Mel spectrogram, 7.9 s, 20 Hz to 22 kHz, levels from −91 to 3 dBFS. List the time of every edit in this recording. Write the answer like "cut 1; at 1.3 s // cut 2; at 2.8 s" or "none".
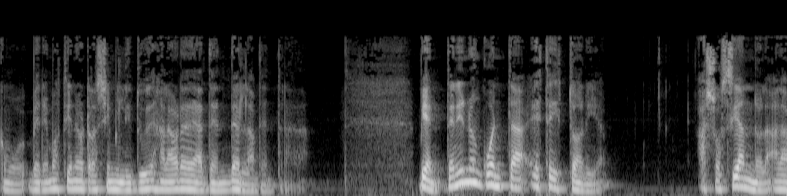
cut 1; at 2.6 s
